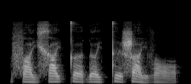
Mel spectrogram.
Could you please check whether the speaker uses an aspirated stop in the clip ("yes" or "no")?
no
